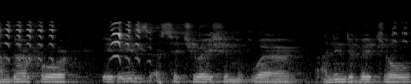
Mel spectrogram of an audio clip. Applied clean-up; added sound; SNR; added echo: none; Bird vocalization, bird call, bird song; 3 dB; reverberation time 0.8 s.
